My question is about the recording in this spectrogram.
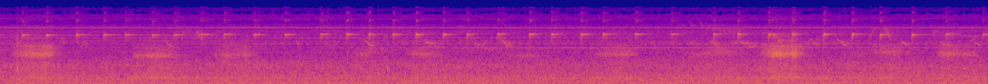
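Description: Outdoor ambience over a steady hiss: a short, high chirp repeats evenly about twice a second, and softer calls come every couple of seconds.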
